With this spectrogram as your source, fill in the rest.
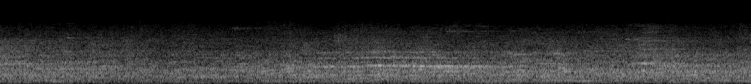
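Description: A crowd of children and adults chatter in a large echoing hall.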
